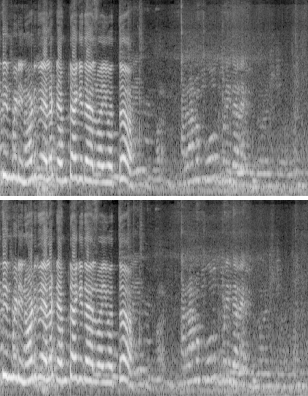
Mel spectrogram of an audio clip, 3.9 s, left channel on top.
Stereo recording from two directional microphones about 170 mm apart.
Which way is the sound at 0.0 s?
15° right (ahead or behind).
